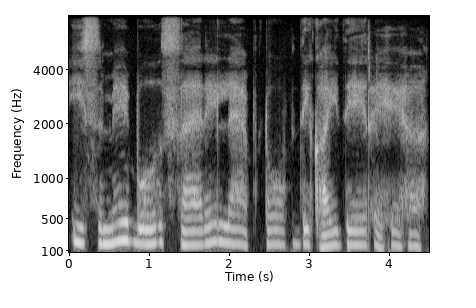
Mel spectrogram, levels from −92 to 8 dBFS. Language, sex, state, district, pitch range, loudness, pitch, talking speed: Hindi, female, Uttar Pradesh, Saharanpur, 170-190 Hz, -15 LUFS, 180 Hz, 105 wpm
